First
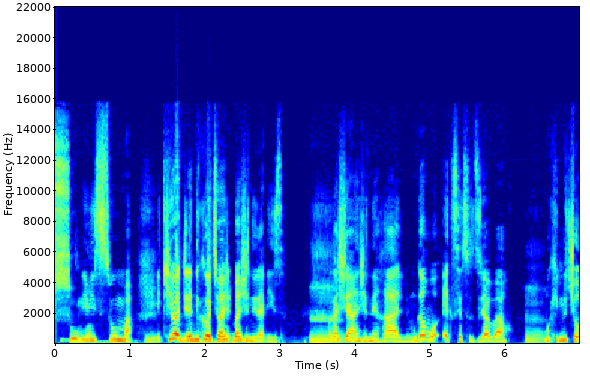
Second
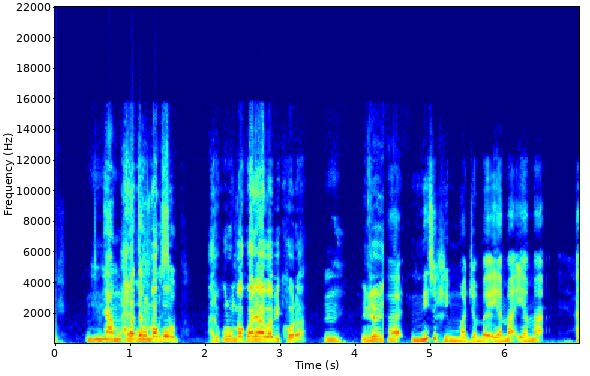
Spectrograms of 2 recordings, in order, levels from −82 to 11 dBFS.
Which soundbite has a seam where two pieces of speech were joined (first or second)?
second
